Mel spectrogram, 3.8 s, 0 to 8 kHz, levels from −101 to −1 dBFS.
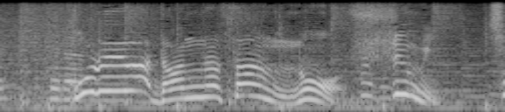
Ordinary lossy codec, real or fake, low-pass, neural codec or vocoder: none; real; 7.2 kHz; none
